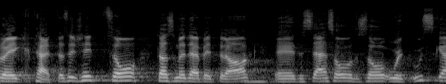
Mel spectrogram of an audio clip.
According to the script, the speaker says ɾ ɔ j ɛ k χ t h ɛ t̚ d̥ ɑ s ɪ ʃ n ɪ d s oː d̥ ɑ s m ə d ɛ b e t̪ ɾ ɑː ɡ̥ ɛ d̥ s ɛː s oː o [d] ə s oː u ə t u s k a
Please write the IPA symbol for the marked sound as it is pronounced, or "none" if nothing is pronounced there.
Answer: d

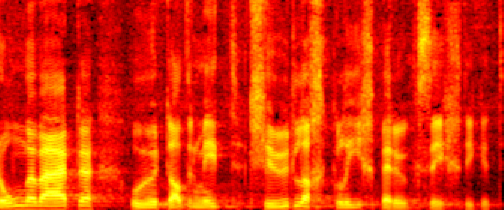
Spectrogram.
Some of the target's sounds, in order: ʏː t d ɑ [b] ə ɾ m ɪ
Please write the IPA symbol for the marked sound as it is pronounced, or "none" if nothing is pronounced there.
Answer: d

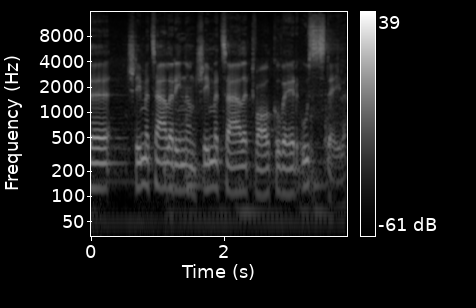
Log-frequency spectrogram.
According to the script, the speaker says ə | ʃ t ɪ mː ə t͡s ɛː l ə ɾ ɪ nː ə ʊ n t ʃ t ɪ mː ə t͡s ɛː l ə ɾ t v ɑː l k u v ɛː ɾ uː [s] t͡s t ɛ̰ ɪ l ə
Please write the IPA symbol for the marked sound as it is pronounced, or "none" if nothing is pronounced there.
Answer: s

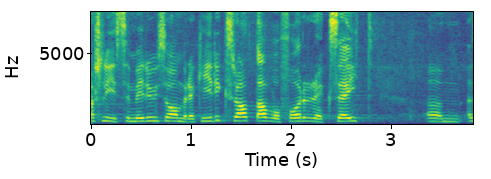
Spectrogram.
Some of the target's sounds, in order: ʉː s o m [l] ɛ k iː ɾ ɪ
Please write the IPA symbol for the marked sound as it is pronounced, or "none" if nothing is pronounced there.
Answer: ɾ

